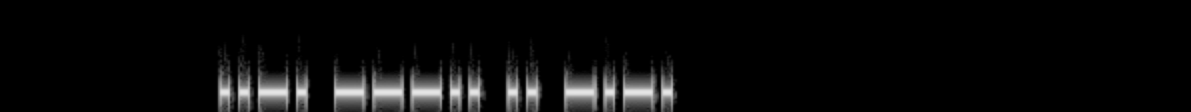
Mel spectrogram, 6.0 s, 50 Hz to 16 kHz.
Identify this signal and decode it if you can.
Morse code, heard as a keyed tone, about 25 wpm, 700 Hz. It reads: F8IC
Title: DXCC-100 Call Signs - 4 Characters - Repeated 2x - 25wpm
